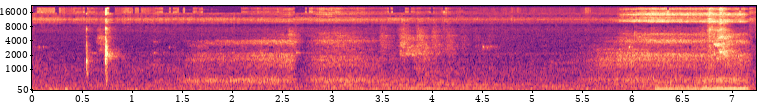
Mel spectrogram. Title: Chow Chow Snores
